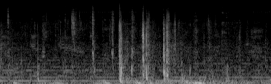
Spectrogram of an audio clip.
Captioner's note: clapping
